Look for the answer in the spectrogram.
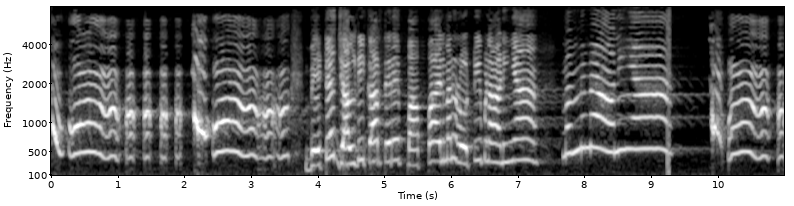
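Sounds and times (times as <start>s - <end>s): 
young boy crying at home: 0.0s - 3.6s, 9.9s - 10.9s
speech: 3.9s - 9.0s.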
